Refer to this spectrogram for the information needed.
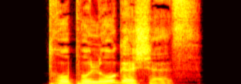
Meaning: strong/mixed nominative/accusative neuter singular of tropologisch
- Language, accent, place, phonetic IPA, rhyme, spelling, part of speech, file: German, Germany, Berlin, [ˌtʁopoˈloːɡɪʃəs], -oːɡɪʃəs, tropologisches, adjective, De-tropologisches.ogg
